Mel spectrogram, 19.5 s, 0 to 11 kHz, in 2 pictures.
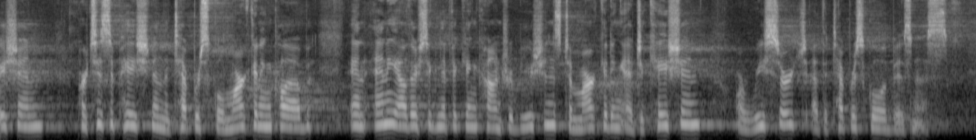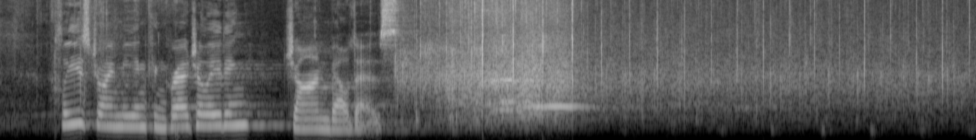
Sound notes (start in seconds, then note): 13.7 audience applauding; 14.0 audience cheering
